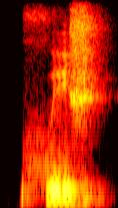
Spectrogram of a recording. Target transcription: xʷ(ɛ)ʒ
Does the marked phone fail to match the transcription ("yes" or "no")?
yes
